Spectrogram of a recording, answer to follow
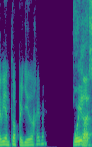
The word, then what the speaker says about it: Buhigas: Buigas, sí, es muy frecuente que se pronuncie mal. Bujigas, Boigas, Bujaigas, pues en fin, perfecto, Buigas, con las intercaladas, sí.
